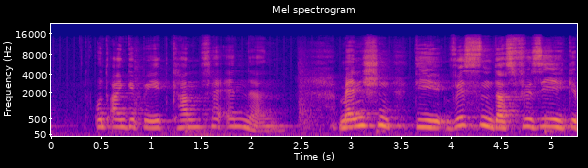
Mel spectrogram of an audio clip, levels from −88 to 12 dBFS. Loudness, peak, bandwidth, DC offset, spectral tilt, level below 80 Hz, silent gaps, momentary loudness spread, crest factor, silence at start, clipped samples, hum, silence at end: -24 LUFS; -8 dBFS; 16 kHz; 0.1%; -2.5 dB/octave; -58 dBFS; none; 16 LU; 16 dB; 0.45 s; under 0.1%; none; 0 s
